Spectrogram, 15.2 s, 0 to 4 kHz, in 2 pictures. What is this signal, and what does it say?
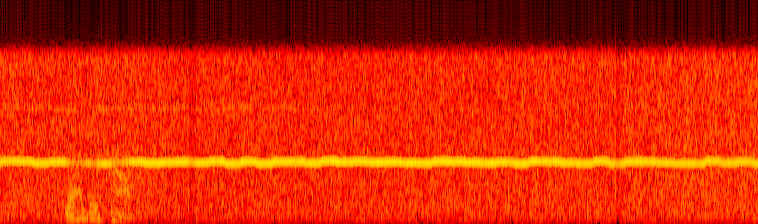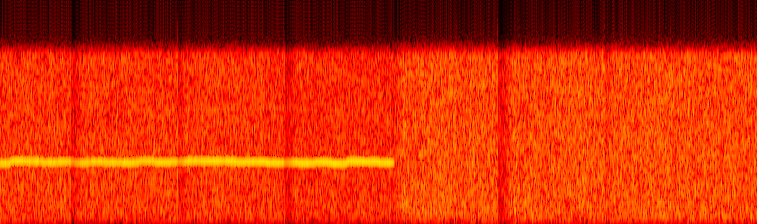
FT8.
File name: IC-7100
